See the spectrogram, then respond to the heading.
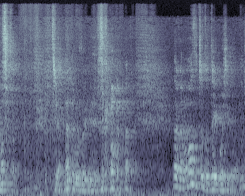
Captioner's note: laughs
